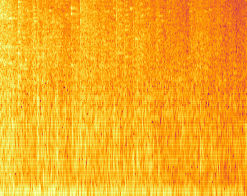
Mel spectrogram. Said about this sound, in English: This helicopter just crashed into the side of here, but thanks for the donation.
